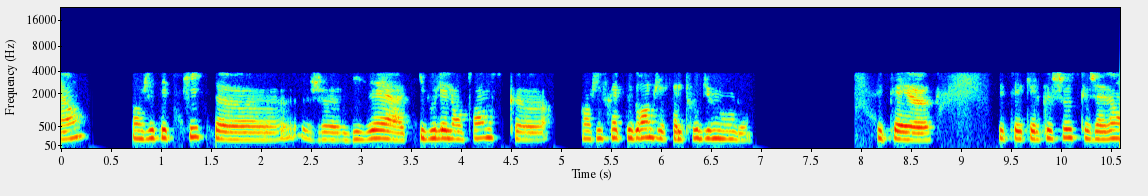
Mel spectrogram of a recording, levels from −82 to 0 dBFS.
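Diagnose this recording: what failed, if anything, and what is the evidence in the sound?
Comfort noise in place of the background at 0.32–0.71 s, 1.13–1.22 s, 4.94–5.21 s and 6.95–8.15 s, in the call-processing stage, where the speech band stops at 4 kHz. The pauses turn to flat, featureless hiss, about 22 and 26 dB quieter in the first and third gaps. This is likely discontinuous transmission with receiver-generated noise.

Sound dropped by the voice detector at 1.46–1.55 s, 3.53–3.59 s and 8.78–9.38 s. The sound gives way to steady noise or near silence, losing about 40 ms, 30 ms and 340 ms of sound. The detector likely judged these sounds to be background and stopped sending.

Onset clipped by the voice detector at 5.19 s. About 20 ms of the start is replaced by synthetic noise, so the speech begins abruptly, without its soft attack. The sender's detector was likely slow to register that speech had resumed.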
